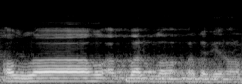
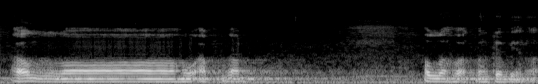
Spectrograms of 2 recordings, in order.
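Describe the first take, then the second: First: Both phrases run on together without any pause. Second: There is a pause after the first Allahu Akbar. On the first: The speaker calls it wrong. "itu itu kada saktah ngarannya tuh. Nah, betarus ngarannya" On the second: The speaker calls it right. "Berhenti dulu"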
